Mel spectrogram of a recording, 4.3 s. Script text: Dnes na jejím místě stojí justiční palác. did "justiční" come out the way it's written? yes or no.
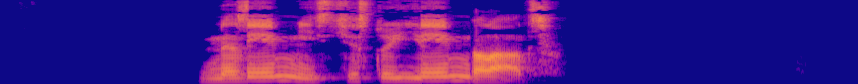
no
